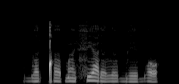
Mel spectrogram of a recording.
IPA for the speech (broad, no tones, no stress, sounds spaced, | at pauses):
b ɐ ǃ ɐ ɓ ɐ̃ fʲ ɑ ɾ ə l ɵ b e b ɔ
